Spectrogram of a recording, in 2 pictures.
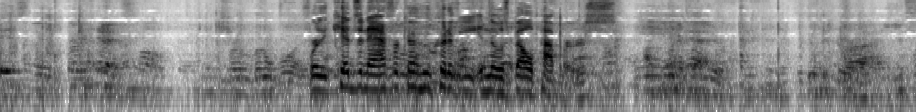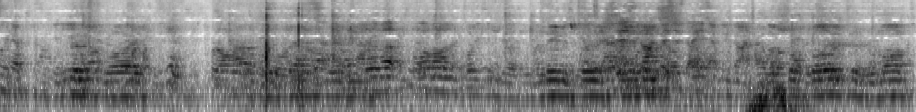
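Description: A young man talks.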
